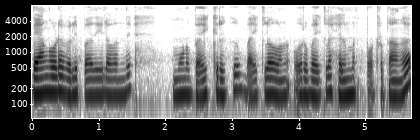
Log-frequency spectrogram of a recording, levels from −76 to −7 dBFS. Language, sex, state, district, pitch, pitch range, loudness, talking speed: Tamil, female, Tamil Nadu, Kanyakumari, 155 Hz, 150-165 Hz, -20 LUFS, 125 wpm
